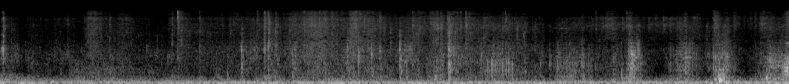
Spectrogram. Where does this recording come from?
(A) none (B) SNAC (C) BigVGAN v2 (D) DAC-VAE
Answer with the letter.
A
